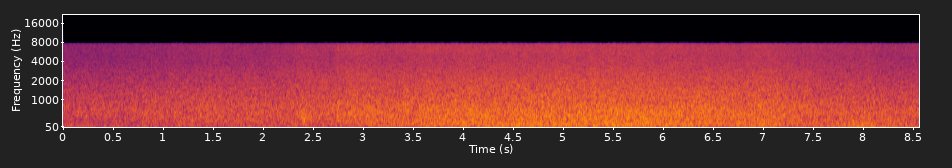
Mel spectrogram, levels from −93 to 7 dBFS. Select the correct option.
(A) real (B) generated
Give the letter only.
A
